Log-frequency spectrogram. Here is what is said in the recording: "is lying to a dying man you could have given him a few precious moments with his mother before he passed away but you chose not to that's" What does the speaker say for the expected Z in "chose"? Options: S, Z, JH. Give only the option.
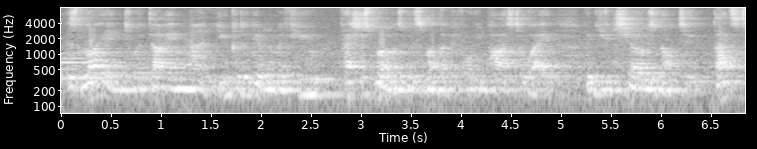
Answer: Z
